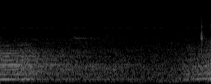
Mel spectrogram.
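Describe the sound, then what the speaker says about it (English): Cows bellow at a farm gate, a long, low, drawn-out moo heard from some distance over steady outdoor background noise, with no talking. "those cows down there kind of put the kibosh on that for today, because they'll be standing there bellowing at that gate for hours"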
